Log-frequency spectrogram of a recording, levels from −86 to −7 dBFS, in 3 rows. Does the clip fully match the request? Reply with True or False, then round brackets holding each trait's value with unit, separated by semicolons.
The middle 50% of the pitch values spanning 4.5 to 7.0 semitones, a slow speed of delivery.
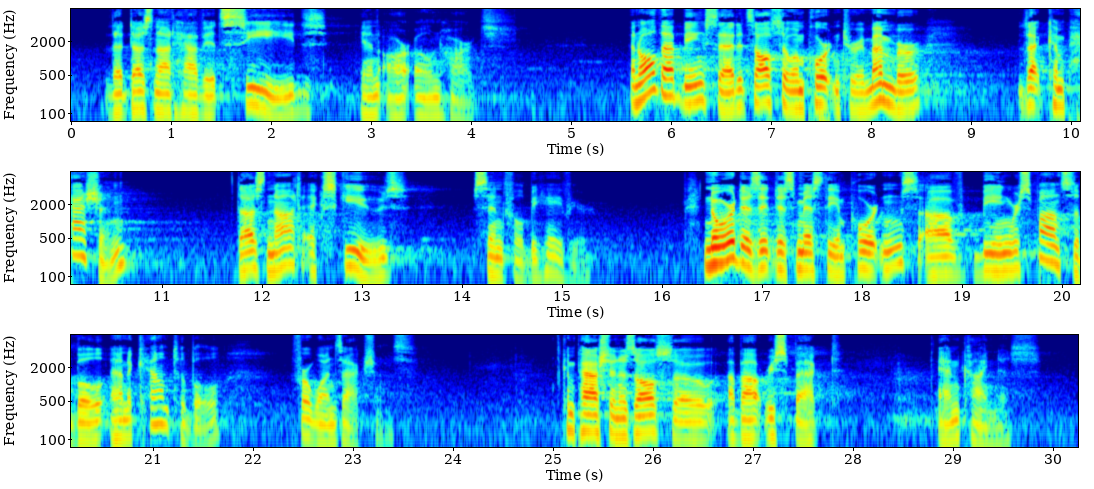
True (5.2 semitones; 95 wpm)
